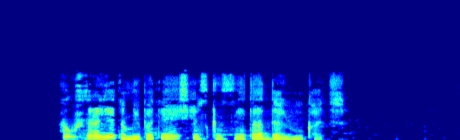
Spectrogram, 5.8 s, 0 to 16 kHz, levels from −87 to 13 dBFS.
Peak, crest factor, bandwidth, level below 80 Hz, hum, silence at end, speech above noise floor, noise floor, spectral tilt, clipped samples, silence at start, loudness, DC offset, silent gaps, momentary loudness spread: -10 dBFS; 18 dB; 8 kHz; -72 dBFS; none; 1.45 s; 55 dB; -82 dBFS; -4.5 dB/octave; under 0.1%; 0.75 s; -27 LUFS; under 0.1%; none; 18 LU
